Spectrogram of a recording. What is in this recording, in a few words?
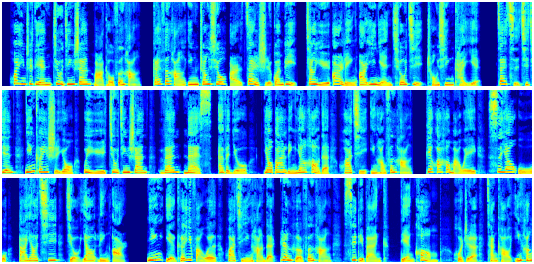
Mandarin IVR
